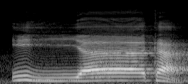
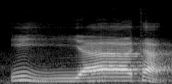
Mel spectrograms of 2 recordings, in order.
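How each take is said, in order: The two takes are said the same way.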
